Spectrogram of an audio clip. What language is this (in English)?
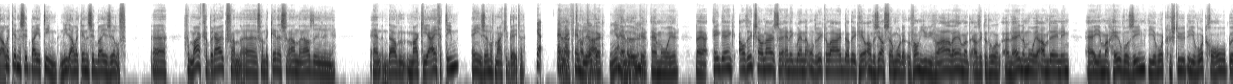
Dutch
